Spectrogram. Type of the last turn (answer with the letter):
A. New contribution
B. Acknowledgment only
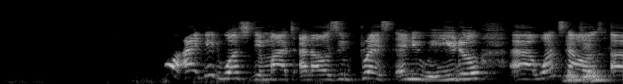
B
